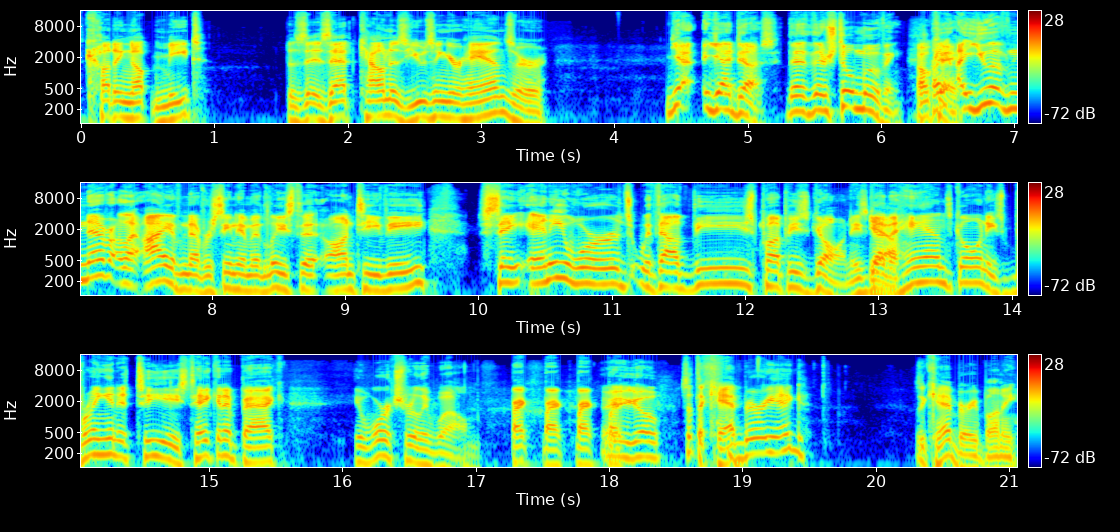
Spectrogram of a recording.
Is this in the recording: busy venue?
no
